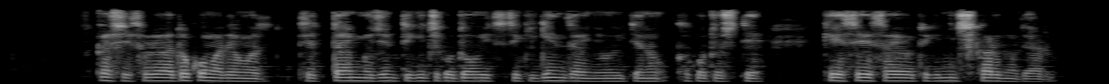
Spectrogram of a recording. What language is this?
Japanese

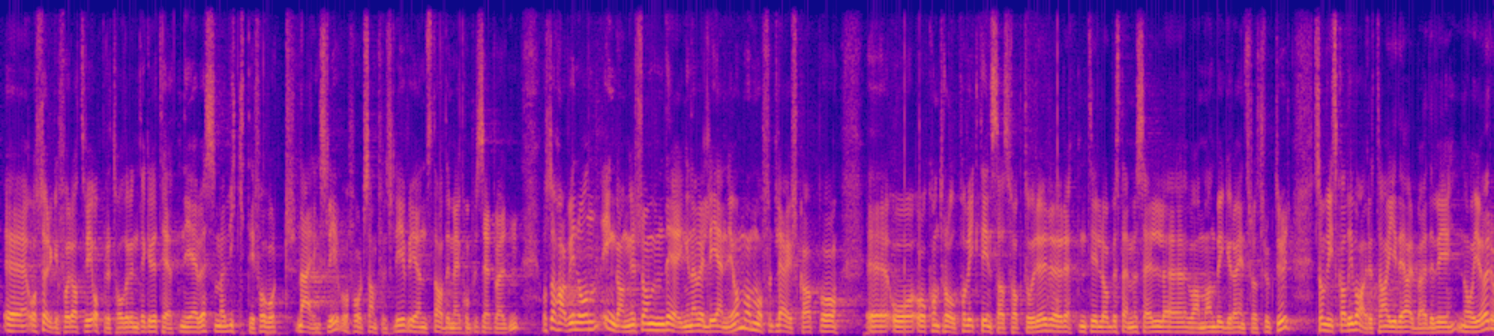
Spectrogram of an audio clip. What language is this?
Norwegian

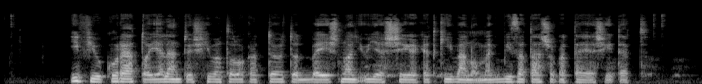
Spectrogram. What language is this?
Hungarian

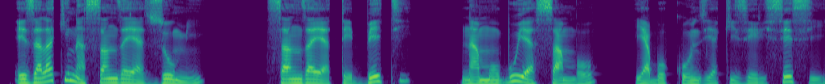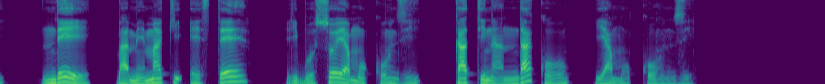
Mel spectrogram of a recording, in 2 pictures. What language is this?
Lingala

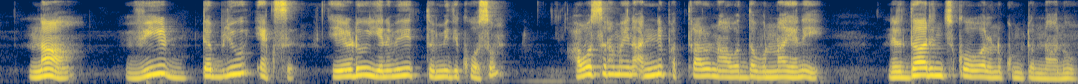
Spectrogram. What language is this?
Telugu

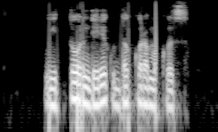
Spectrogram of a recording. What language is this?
Kinyarwanda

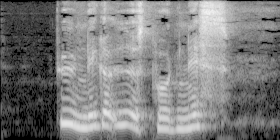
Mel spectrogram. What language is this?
Danish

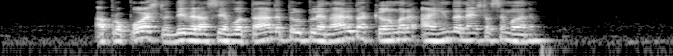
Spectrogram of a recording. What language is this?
Portuguese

